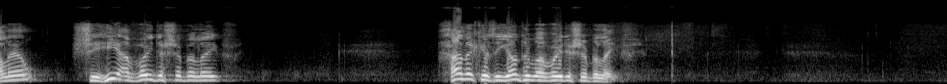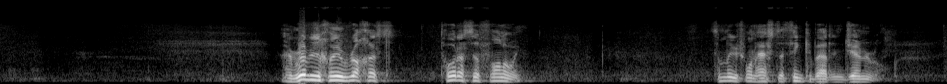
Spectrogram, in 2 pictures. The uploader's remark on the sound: Shiur recorded in Yeshivas Ohr Reuven, Monsey, NY.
